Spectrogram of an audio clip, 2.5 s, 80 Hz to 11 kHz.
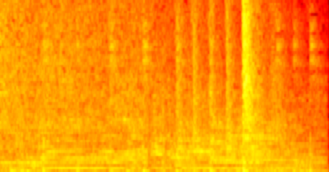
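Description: A Formula One car at speed on the Monaco 2006 Grand Prix track, engine droning at a high steady pitch with quick gearshift breaks and a brief sharp rush near the end, loud and close.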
